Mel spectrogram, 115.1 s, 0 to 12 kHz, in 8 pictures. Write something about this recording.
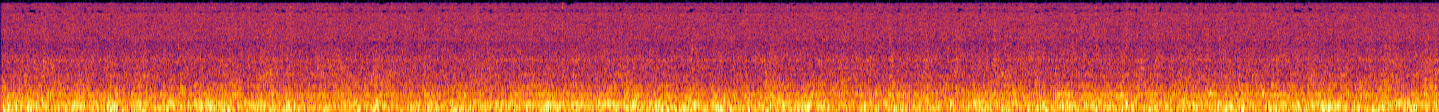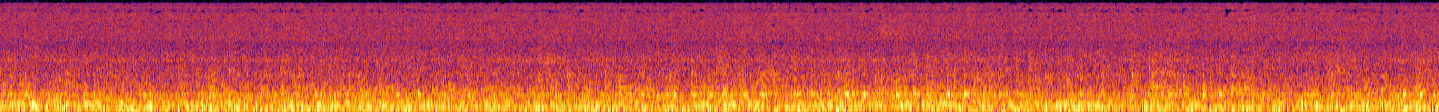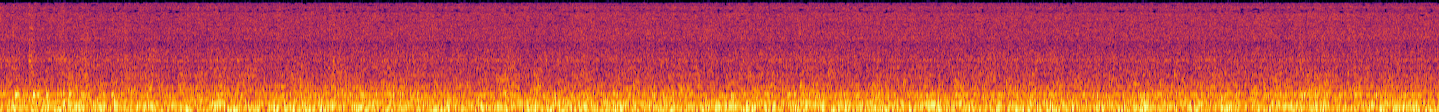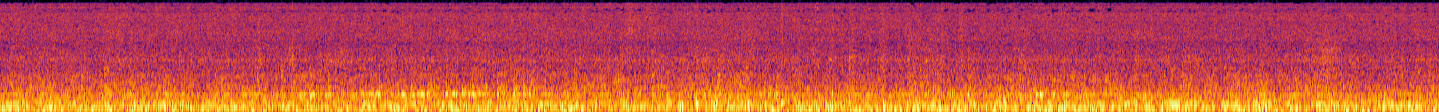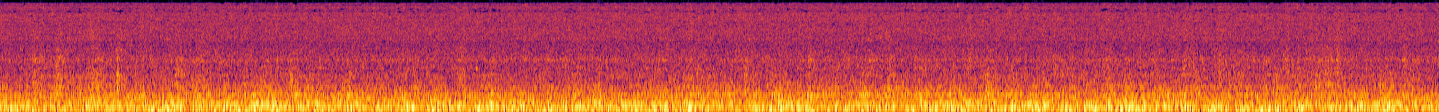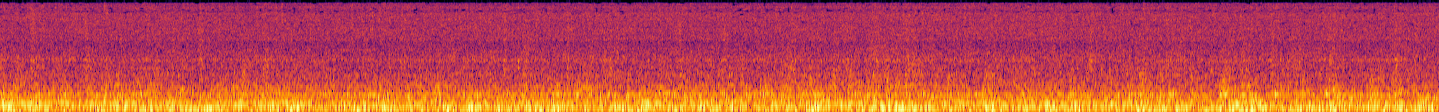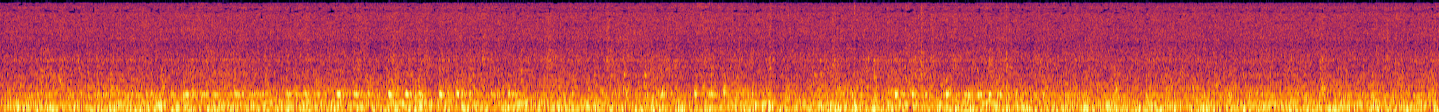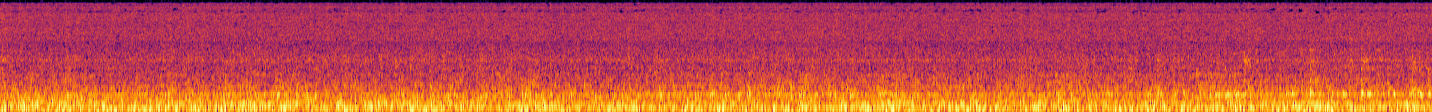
Subway escalator near belt
Sound from subway escalator in Decatur MARTA station. Recorded on November 24, 2016 with a Zoom H1 Handy Recorder. The recorder is positioned on the metallic floor of the escalator.
ambience, escalator, field-recording, machines, metal, subway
